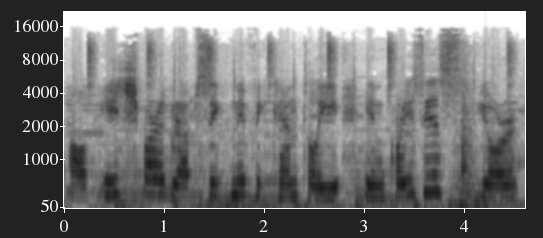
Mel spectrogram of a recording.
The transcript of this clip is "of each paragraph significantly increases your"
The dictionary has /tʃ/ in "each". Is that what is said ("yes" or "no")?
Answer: yes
